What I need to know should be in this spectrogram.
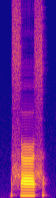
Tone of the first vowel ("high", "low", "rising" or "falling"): low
